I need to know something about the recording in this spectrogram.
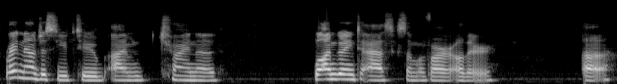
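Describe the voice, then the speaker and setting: A woman's voice: mid-range voice, steady tone, a little slow, dry recording. A woman chatting casually as an interview guest, with informal, hesitant phrasing and plenty of "like". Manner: informal, hesitant, filler-heavy phrasing with frequent "like". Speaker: interview guest, founder of a fan dub project.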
